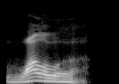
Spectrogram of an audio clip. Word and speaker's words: Wallowa: Wallowa.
